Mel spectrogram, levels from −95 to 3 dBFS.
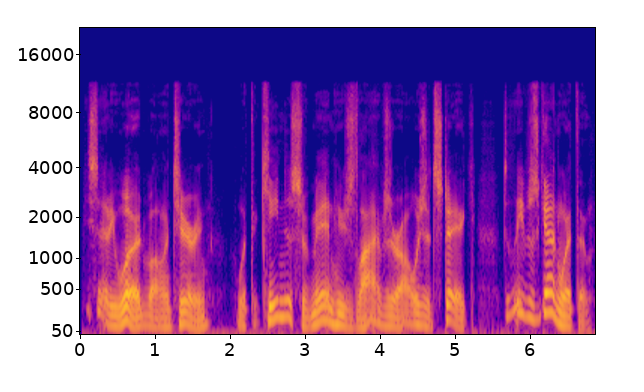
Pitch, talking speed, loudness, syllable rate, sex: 115 Hz, 190 wpm, -20 LUFS, 5.6 syllables/s, male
